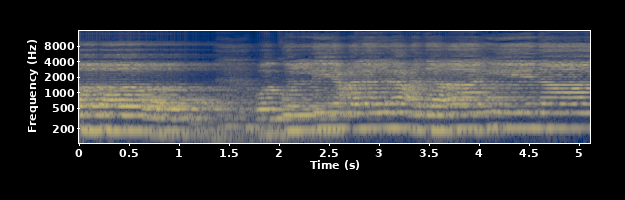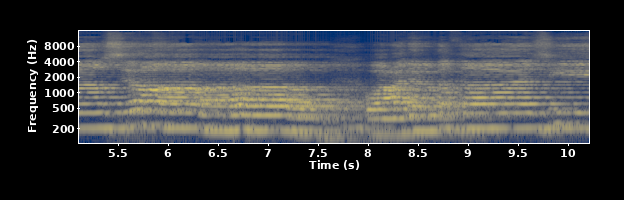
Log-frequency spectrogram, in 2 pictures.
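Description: A solo male voice chanting an Arabic Shia supplication (munajat) in a melodic recitation style, holding long ornamented notes. The voice breaks off briefly twice, about two seconds in and near the eighth second.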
